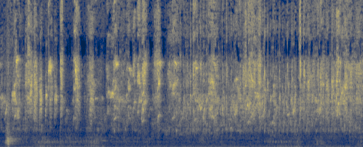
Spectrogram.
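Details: Many budgerigars in an old aviary, flying about: a low thump at the start, then a constant high, chattering warble with sharp chirps bursting through, steady to the end.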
